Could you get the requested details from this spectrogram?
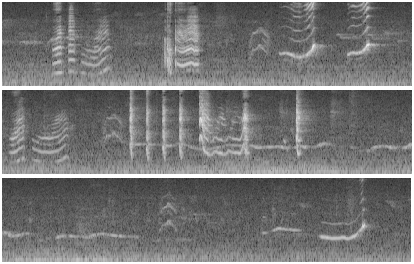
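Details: Pet male Indian ringneck, almost two years old, hand-raised in Hawaii, mixing harsh nasal squawks and sharp clicks with wavering, speech-like warbled notes that trail off into softer whistles.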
